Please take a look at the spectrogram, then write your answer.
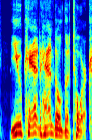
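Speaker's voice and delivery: ordinary delivery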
